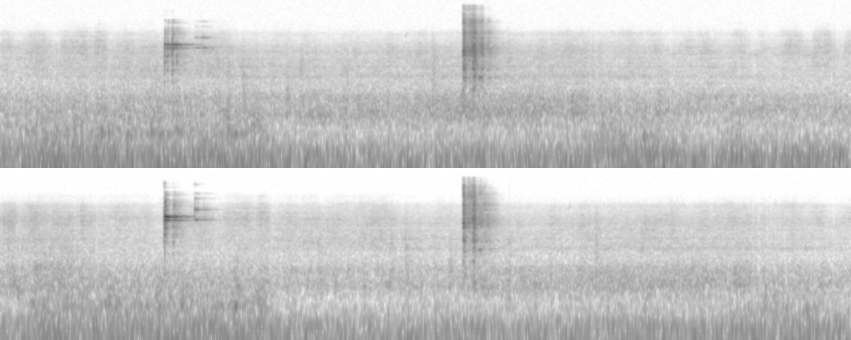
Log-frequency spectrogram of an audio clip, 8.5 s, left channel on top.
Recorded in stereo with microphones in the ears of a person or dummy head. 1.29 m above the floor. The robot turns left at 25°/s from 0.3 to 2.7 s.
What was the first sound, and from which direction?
Breaking glass, 35° right (ahead or behind).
